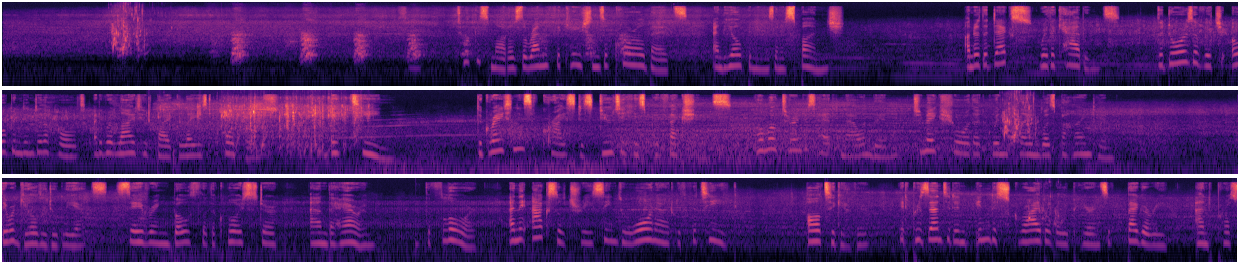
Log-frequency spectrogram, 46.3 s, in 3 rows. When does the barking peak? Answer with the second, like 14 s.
4 s.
